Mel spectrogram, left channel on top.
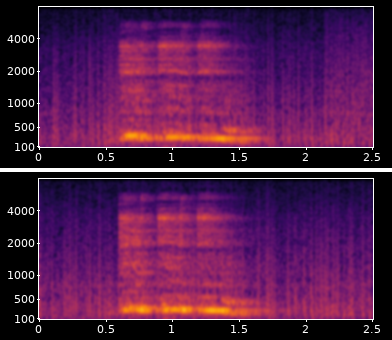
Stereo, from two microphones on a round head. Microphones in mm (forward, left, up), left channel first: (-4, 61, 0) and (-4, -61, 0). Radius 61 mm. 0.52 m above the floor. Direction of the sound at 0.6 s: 80° right.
